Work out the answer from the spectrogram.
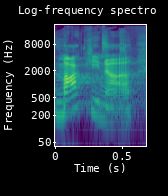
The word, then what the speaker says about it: machina: BJ mac if you say deus ex machine its pronounced makina.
